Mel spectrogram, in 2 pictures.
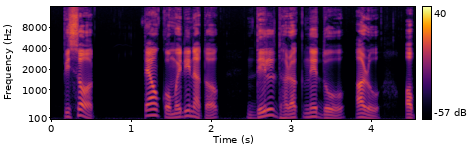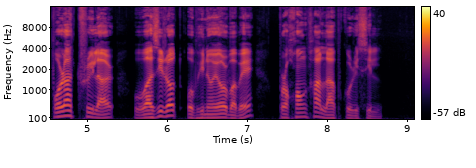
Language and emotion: Assamese, neutral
